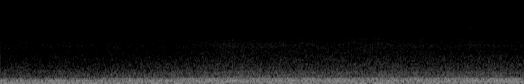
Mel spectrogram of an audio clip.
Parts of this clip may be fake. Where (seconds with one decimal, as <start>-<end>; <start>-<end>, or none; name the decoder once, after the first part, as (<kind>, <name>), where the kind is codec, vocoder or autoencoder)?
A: 0.4-1.1 (codec, DAC); 3.0-3.9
